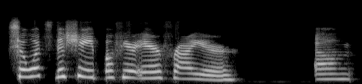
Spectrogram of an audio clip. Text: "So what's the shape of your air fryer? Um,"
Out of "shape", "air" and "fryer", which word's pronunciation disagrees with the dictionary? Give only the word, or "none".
none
